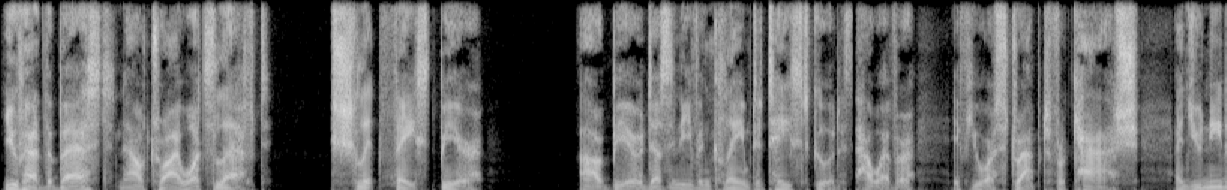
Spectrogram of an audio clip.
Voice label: male, fake sponsors; schlit faced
